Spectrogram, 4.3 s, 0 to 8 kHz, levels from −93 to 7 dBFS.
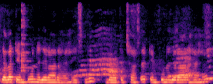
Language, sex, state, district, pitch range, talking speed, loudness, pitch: Hindi, female, Bihar, Araria, 215-235 Hz, 180 wpm, -17 LUFS, 220 Hz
